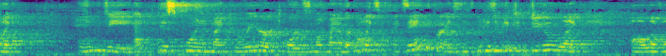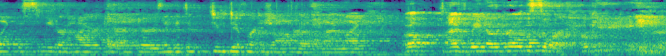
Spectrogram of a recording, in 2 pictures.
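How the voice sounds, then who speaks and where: A woman voice actor talking candidly on a convention panel, joking with quick asides. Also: medium pitch. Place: large convention hall. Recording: echoey hall from far off, noisy.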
